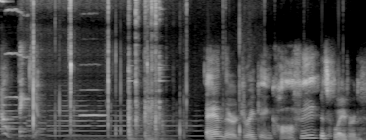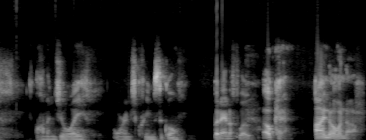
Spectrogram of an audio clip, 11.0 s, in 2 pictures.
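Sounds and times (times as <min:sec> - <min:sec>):
door being opened: 0:00.4 - 0:03.8
speech: 0:03.1 - 0:10.9.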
